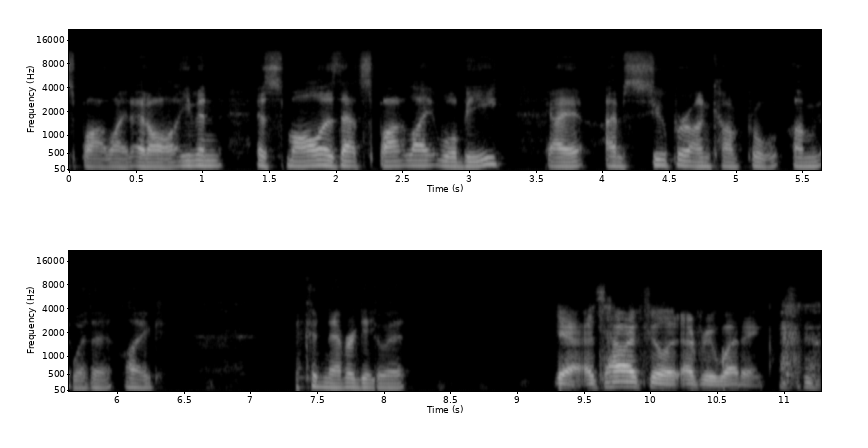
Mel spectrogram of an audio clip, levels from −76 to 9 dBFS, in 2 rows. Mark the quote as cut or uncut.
cut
